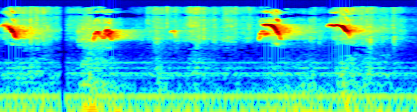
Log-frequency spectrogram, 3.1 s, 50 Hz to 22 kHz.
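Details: Day-old chicks of a Polish Crested and Easter Egger mix peep in an Alaskan brooder in spring 2021; four sharp, high falling peeps stand out from a noisy background with a continuous low hum.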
